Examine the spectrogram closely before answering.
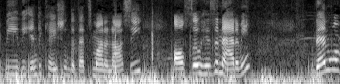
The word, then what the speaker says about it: Mananasi: His name is Mananasi. Mananasi is spelled like bananas, but instead of the B, put an M and then add an I.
